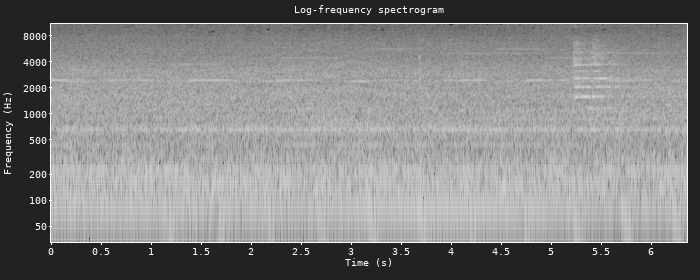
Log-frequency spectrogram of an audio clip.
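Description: Boat travel lift's engine running steadily as the gantry moves into position, with a high beep pulsing on and off about once a second. A brief metallic ring about five seconds in.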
